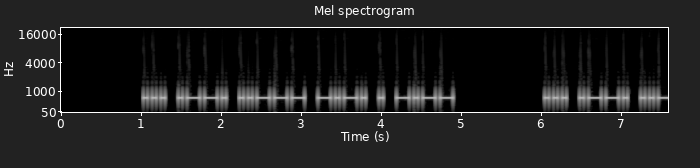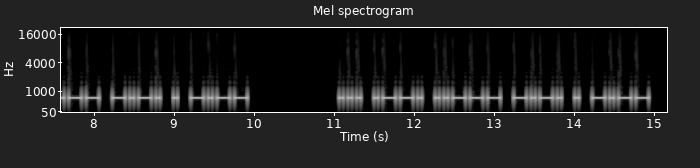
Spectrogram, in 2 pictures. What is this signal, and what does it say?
Morse code, heard as a keyed tone, about 22 wpm, 700 Hz. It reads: SP2CEY SP2CEY SP2CEY
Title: DXCC-100 Call Signs - 6 Characters - Repeated 3x - 22wpm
